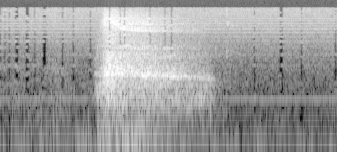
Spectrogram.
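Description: A middle-aged man takes a deep breath.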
